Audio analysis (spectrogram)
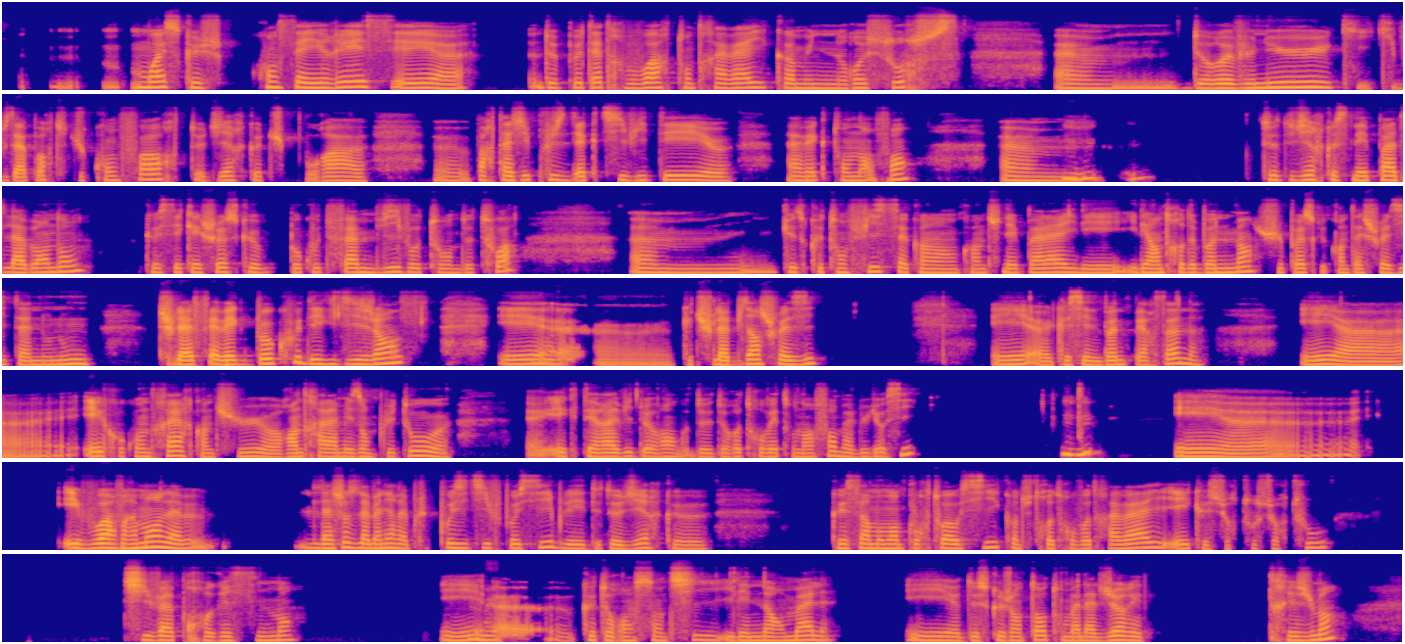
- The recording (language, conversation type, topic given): French, advice, Comment s’est passé votre retour au travail après un congé maladie ou parental, et ressentez-vous un sentiment d’inadéquation ?
- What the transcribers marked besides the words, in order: other background noise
